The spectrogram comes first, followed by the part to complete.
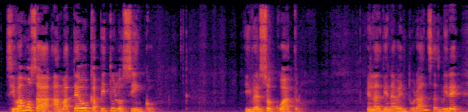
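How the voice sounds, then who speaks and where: A man preaching a sermon in church as pastor, earnest and personal, often calling his listeners brothers. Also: sits high.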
